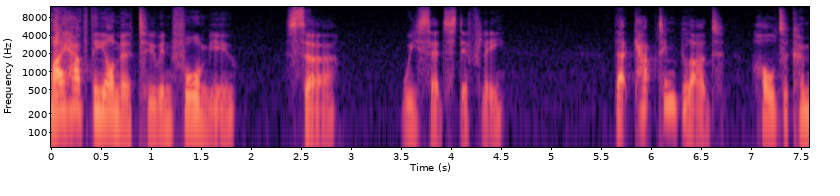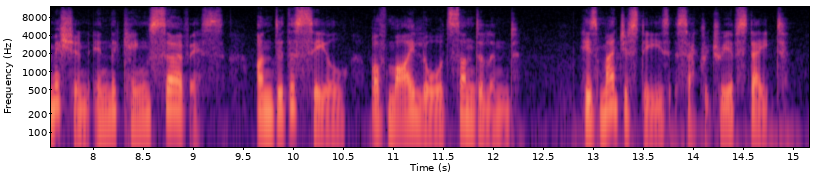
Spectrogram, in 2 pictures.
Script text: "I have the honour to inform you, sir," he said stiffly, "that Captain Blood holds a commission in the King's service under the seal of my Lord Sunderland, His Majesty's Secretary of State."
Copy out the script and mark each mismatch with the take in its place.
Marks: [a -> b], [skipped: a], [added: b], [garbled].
"I have the honour to inform you, sir," [he -> we] said stiffly, "that Captain Blood holds a commission in the King's service under the seal of my Lord Sunderland, His Majesty's Secretary of State."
